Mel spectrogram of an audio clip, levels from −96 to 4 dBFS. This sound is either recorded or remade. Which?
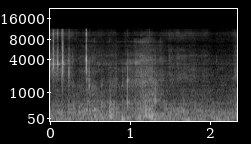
remade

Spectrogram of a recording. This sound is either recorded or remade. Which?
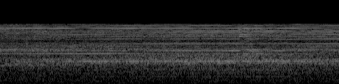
recorded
